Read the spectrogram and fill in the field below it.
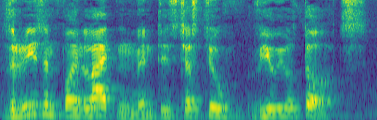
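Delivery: imitated guru with a dodgy French accent; mock French accent.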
